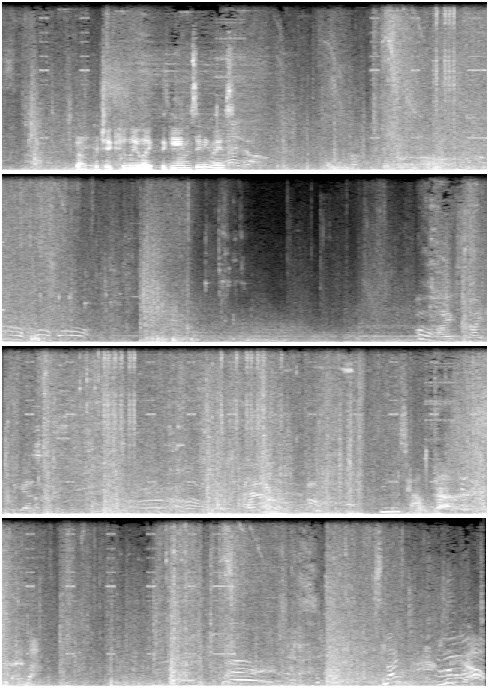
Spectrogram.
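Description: Gunfire and explosions go off in bursts.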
